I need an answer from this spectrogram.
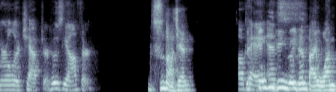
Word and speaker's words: Sima Qian: Sima Qian. Sima Qian.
